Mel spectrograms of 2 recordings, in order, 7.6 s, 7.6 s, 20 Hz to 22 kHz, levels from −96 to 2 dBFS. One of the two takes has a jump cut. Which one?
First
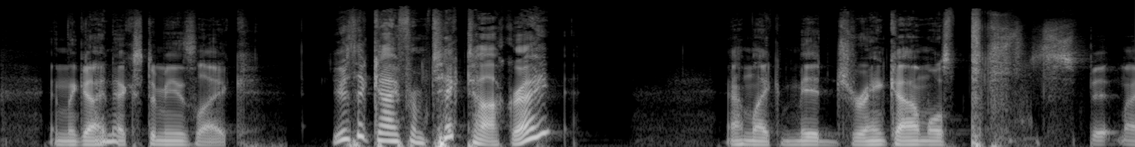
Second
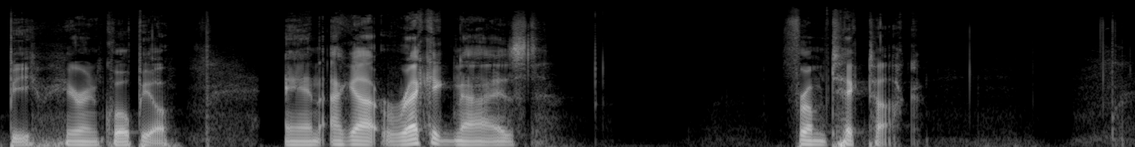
first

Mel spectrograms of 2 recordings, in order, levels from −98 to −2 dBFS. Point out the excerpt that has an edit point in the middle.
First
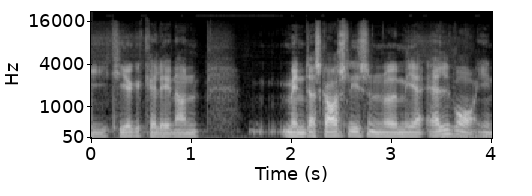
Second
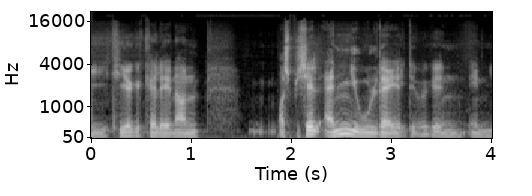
second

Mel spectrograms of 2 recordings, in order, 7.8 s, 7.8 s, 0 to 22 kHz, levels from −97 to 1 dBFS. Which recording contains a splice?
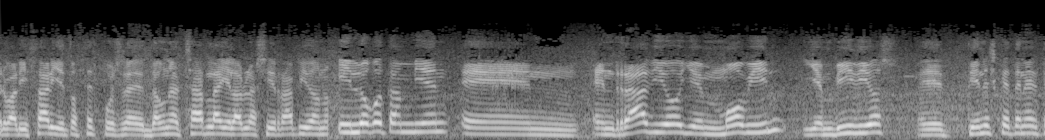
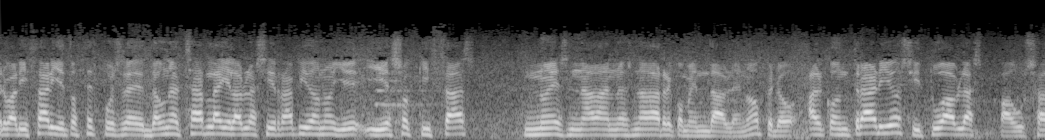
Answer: first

